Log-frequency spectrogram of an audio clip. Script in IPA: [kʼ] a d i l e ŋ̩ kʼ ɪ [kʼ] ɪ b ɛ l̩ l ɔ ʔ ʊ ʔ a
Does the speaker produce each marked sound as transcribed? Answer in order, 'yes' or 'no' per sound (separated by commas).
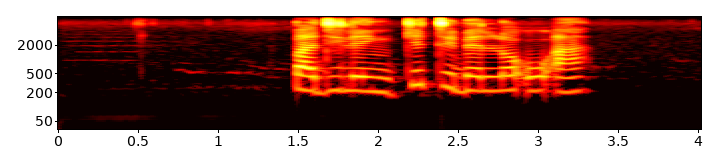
no, no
